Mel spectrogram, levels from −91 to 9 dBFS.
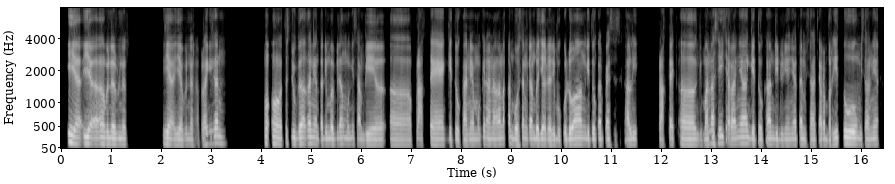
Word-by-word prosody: Iya 140 -5 +5
iya, 140 -1 +5
heeh, 135 +1 +3
bener 130 -1 +4
bener, 120 -1 -1 0.7
iya 130 -1 +3
iya 115 0 +1
bener 110 0 -5
apalagi 115 +3 -3
kan 150 -1 +3 0.9
heeh, 140 -2 +2
terus 135 - -8
juga 130 0 +3
kan 140 +1 +2
yang 130 - -1
tadi 115 - -1
Mbak 115 -1 +2
bilang 130 +1 -2
mungkin 125 0 -5
sambil, 115 0 0
eee, 110 -2 -2
praktek 115 +2 0
gitu 110 -2 -3
kan 110 +1 -1
ya 115 - 0
mungkin 115 +3 -4
anak-anak 115 +2 0
kan 135 +2 -4
bosen 115 +2 0
kan 125 - +3
belajar 115 0 +3
dari 110 0 0
buku 110 +2 -6
doang 125 +1 +4
gitu 115 -1 -1
kan 120 - 0
pengen 120 - -2
sesekali, 115 +4 -3 0.4
praktek, - - -3
eee, 115 -2 +3
gimana 115 +5 0
sih 145 -1 -1
caranya 135 +3 +1
gitu 115 -2 -2
kan 120 0 +1
di 115 - -2
dunia 110 0 -3
nyata 115 +2 -3
misalnya 110 0 -4
cara 110 +1 -2
berhitung 125 +2 +3
misalnya, 115 +1 -2
115 Hz, 190 wpm, -16 LUFS, 115-125 Hz, 0.9 s, Iya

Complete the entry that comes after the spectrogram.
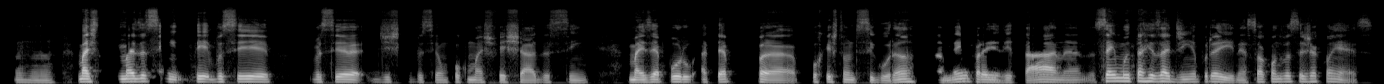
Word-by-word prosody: Uhum. 95 -2 -8 0.2
Mas 130 -1 +7 0.2
mas, 135 +2 +5
assim, 130 -4 -1
te 130 -1 +5
você 125 0 +3 0.4
você 115 -1 +2
diz 110 0 -9
que - - -34
você 105 0 -11
é - - -2
um 105 - -7
pouco 105 0 -8
mais 105 -1 -3
fechada, 100 0 -4
assim, 95 -1 -9 0.4
mas 110 0 +3
é 120 - +5
por 125 +1 +3
o 120 - -2
até 120 +2 -1 0.2
pra 100 +2 +2
por 115 0 -6
questão 115 -2 -2
de - - -10
seguran 105 +5 -1 0.2
também? 115 +8 -1
Pra 120 -3 +2
evitar, 110 +2 +1
né. 105 0 -6 0.2
Sem 150 0 +5
muita 150 -1 +3
risadinha 130 -4 +2
por 125 +2 -5
aí, 115 -6 +2
né. 100 0 -6
Só 120 +3 -2
quando 130 +2 -3
você 130 0 -2
já 130 +1 -1
conhece. 130 -6 -6
115 Hz, 180 wpm, -24 LUFS, 105-125 Hz, 0.4 s, Mas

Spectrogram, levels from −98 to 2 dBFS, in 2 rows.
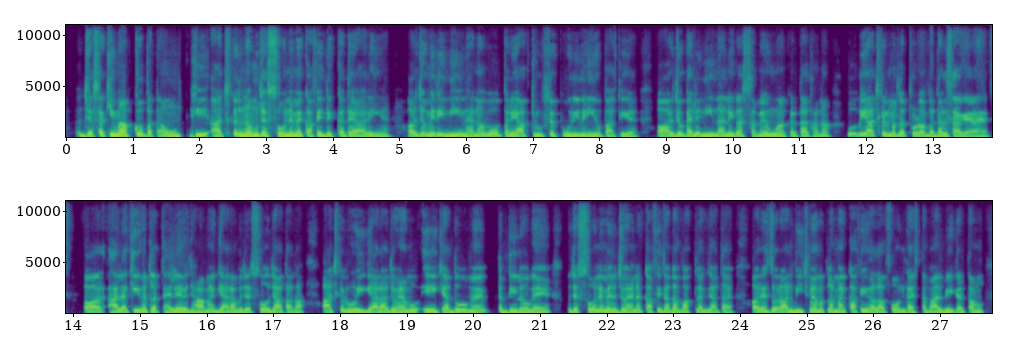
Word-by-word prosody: जैसा 140 +1 +1
कि 175 +3 +3
मैं 175 0 +7
आपको 170 +1 +3
बताऊँ 120 -3 0 0.2
कि 170 +2 +4
आजकल 135 +7 +1
ना 160 +1 +5
मुझे 170 +1 +5
सोने 145 0 +2
में 170 0 +5
काफ़ी 145 +2 +1
दिक्कतें 130 +3 0
आ 120 -1 0
रही 120 -1 0
हैं 115 0 -5 0.3
और 165 +2 +1
जो 185 +2 +1
मेरी 185 0 +3
नींद 150 +5 +3
है 130 0 0
ना, 145 +2 +1
वो 165 +1 +1
पर्याप्त 140 +3 0
रूप 145 -1 0
से 160 +5 -2
पूरी 135 +3 +1
नहीं 135 -3 +1
हो 120 -1 -2
पाती 120 0 -4
है 120 -1 -2 0.4
और 155 +1 +1
जो 160 +1 +1
पहले 140 +1 +1
नींद 135 +2 +3
आने 150 +1 +1
का 160 +1 +1
समय 135 -1 -4
हुआ 145 -1 +1
करता 130 +3 -2
था 130 -1 -7
ना, 140 +2 -4 0.3
वो 190 +2 +2
भी 200 +1 +2
आजकल 175 +1 -1
मतलब 165 +1 0
थोड़ा 155 +1 +1
बदल-सा 135 -1 0
गया 120 -1 -1
है। 120 -1 -5 0.3
और 155 -1 +1
हालाँकि, 165 +4 +1
मतलब 165 0 0
पहले 140 +4 +1
जहाँ 130 0 +1
मैं 140 0 -1
11 130 +3 0
बजे 145 +2 0
सो 150 +3 -2
जाता 125 -4 0
था, 140 +6 -3 0.3
आजकल 160 +3 -2
वही 155 +1 +2
11 140 +1 +2
जो 140 -1 0
है, 140 +1 0
वो 140 0 -1
1 140 -1 0
या 140 -2 +2
2 140 +2 +1
में 135 0 -2 0.2
तब्दील 135 +1 +1
हो 130 0 0
गए 130 -1 0
हैं। 135 +3 -4 0.3
मुझे 160 +4 0
सोने 170 +4 0
में 160 -4 +1
जो 145 +1 0
है 140 +1 -1
ना, 175 +4 -1
काफ़ी 150 -1 -3
ज़्यादा 145 +1 0
वक़्त 140 0 -3
लग 125 -3 -1
जाता 120 0 -3
है 115 - -7 0.3
और 170 +1 +2
इस 170 -1 +1
दौरान 165 -1 +2
बीच 145 0 0
में 155 - +2
मतलब 145 0 -1
मैं 145 0 0
काफ़ी 135 +3 -1
ज़्यादा 135 0 0
फ़ोन 135 -2 -1
का 140 - +1
इस्तेमाल 125 0 -2
भी 130 0 +1
करता 130 0 -3
हूँ, 130 0 -3
140 Hz, 220 wpm, -17 LUFS, 130-155 Hz, 0.4 s, मैं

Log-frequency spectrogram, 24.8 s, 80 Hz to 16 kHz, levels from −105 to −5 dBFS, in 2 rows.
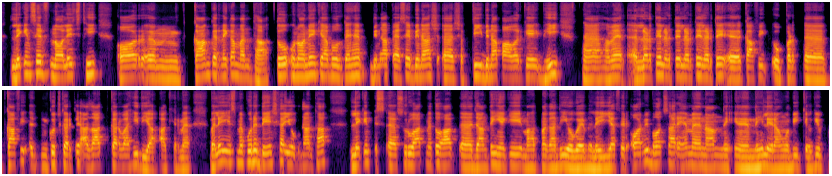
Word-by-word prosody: लेकिन 150 +5 +3
सिर्फ़ 185 +1 +2
नॉलेज 150 +3 +2
थी 170 +1 +1 0.4
और 140 +2 +3
अम, 135 -1 -1 0.2
काम 150 +3 +3
करने 155 -2 +2
का 170 +1 0
मन 145 -2 -1
था। 110 - +2 0.3
तो 155 +1 +4
उन्होंने 155 +2 +2
क्या 165 -2 +1
बोलते 150 -1 -1
हैं, 160 +2 +2 0.2
बिना 145 +2 0
पैसे, 145 +2 +2
बिना 145 +1 +2
श 155 - -9
अ, 140 -1 +1
शक्ति, 150 +3 -2
बिना 145 0 +2
पॉवर 140 0 +2
के 145 -1 +3
भी 145 +7 +1 0.4
अ, - - 0 0.3
हमें 135 +3 +3
अ, - - -2
लड़ते, 140 +6 +2
लड़ते, 150 0 +1
लड़ते, 145 +2 +2
लड़ते 145 +2 +3 0.2
अ, - - -2
काफ़ी 140 +2 -1 0.2
ऊपर 135 +1 -1
अ, - - -7 0.6
काफ़ी 150 +4 0
अ, - - -6 0.2
कुछ 155 -1 -1
करके 165 - 0
आज़ाद 140 +1 +2
करवा 135 -2 0
ही 145 - 0
दिया 120 -3 0 0.2
आखिर 125 0 -9
में। 115 0 -1 0.3
भले 130 +5 +3
ही 175 0 +1
इसमें 165 0 -3
पूरे 175 +1 +3
देश 155 -1 +1
का 180 - +2
योगदान 140 -2 -2
था, 165 +2 +1 0.3
लेकिन 140 +5 +1
इस - - -3
अ, 140 -1 +2
शुरुआत 150 0 +1
में 145 - -6
तो 155 - +3
आप 145 0 -3
अ, 130 -1 +2
जानते 125 +4 0
ही 150 - 0
हैं 140 -1 +3
कि 140 0 0
महात्मा 125 +1 -2
गाँधी 125 +2 -2
हो 125 -2 +4
गए, 120 0 +4
भले 120 -1 -1
ही 120 +1 0
या 130 - +2
फिर 135 - -4
और 150 +1 +1
भी 185 - -1
बहुत 155 0 -1
सारे 150 -2 0
हैं, 135 - -2
मैं 145 -1 +1
नाम 130 0 -1
न - - 0
अ, - - -5 0.3
नहीं 125 +2 0
ले 135 -2 +3
रहा 120 - +1
हूँ 125 +1 -3
अभी 135 +2 -2
क्योंकि 130 +4 -1
145 Hz, 215 wpm, -23 LUFS, 135-155 Hz, 0.6 s, तो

